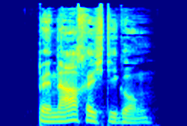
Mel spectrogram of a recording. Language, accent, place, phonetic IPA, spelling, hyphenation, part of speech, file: German, Germany, Berlin, [bəˈnaːxˌʁɪçtɪɡʊŋ], Benachrichtigung, Be‧nach‧rich‧ti‧gung, noun, De-Benachrichtigung.ogg
- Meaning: notification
